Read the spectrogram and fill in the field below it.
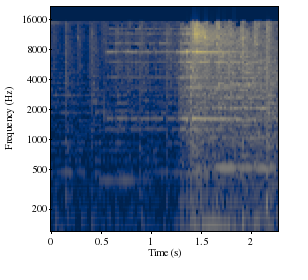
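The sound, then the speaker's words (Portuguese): A telephone rings for an incoming call from a listener to a phone-in program, its steady electronic bell tone growing louder partway through and sounding clearly on its own with no voices. “Já sabe que você pode ligar também para nós e participar do programa.”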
